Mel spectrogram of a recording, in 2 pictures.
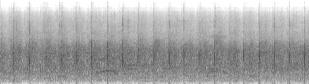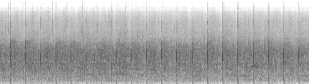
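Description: Church congregation applauding together, a dense, steady wash of many hands clapping that holds evenly throughout with crisp individual claps standing out.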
